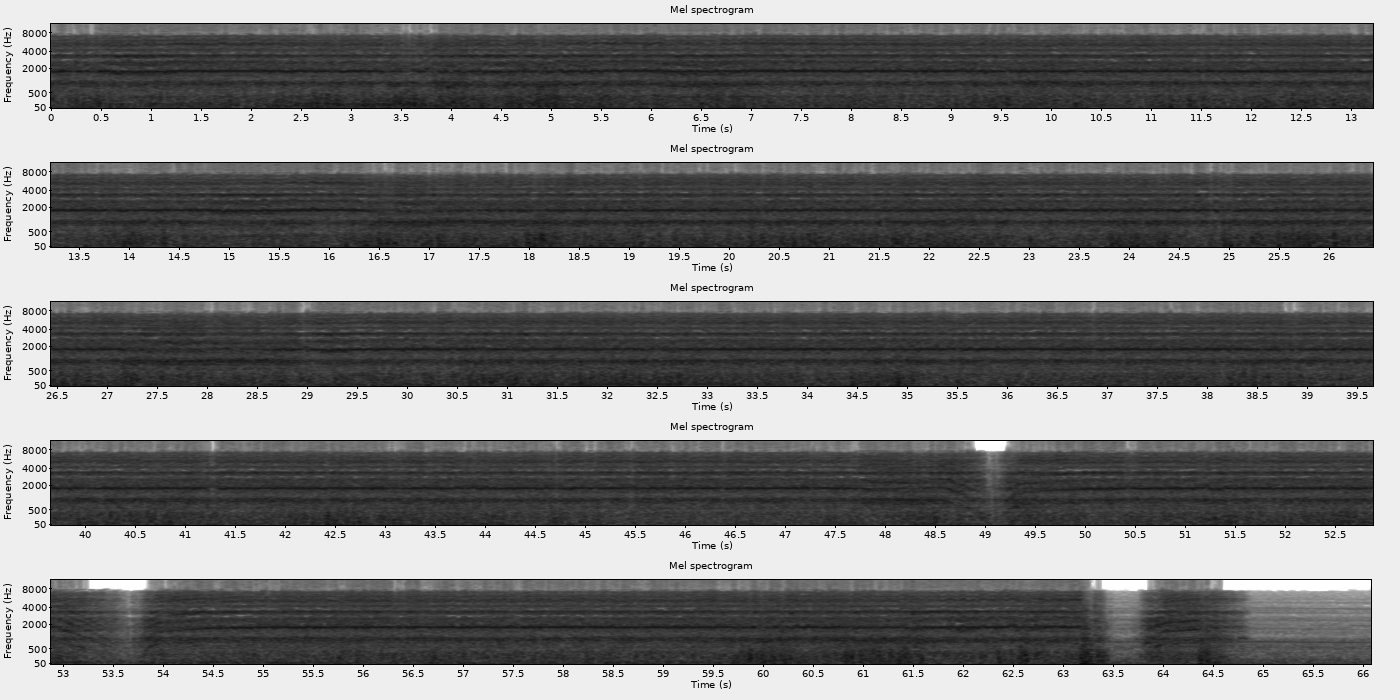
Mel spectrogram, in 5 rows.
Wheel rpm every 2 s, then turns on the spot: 230, 230, 220, 220, 230, 230, 230, 230, 230, 230, 230, 230, 230, 230, 230, 230, 230, 230, 230, 230, 230, 230, 230, 230, 160, 230, 150, 200, 230, 230, 230, 160, 40.
none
